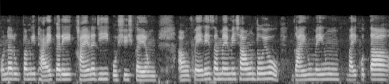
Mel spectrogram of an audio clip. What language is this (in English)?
Sindhi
